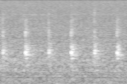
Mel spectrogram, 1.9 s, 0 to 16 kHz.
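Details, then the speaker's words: 1920s Seth Thomas Sentinel pendulum mantel clock, about 100 years old, freshly wound and running: crisp, even ticks about three per second with steady spacing and no stumbles; movement running normally. "so it's running."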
